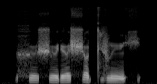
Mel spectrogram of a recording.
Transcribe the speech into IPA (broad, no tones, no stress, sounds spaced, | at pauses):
x y ʃ y ɾʲ ə ʃ ɔ tʲ v ĩ ç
